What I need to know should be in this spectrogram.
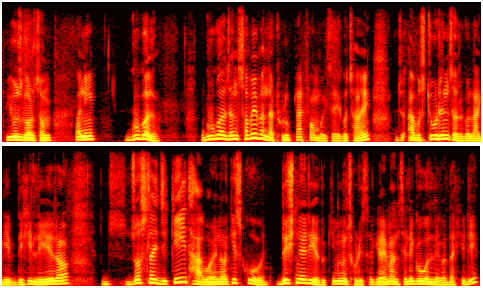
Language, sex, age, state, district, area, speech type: Nepali, male, 18-30, West Bengal, Darjeeling, rural, spontaneous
